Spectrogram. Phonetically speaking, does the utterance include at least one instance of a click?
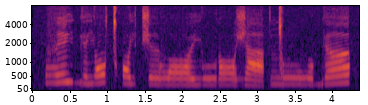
yes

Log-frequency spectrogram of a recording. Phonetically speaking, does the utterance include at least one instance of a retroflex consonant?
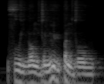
no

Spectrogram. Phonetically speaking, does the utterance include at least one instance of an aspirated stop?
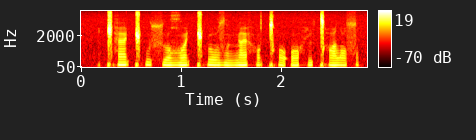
yes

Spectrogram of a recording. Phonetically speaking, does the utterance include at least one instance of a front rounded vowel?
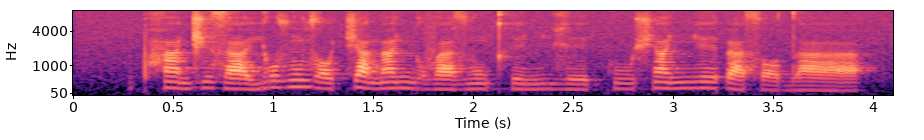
no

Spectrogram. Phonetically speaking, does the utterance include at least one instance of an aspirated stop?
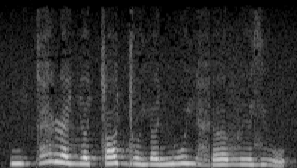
no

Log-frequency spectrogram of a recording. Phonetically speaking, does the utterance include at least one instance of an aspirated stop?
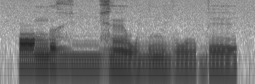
no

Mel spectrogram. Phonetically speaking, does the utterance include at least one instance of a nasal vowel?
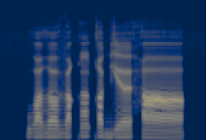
yes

